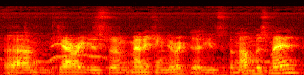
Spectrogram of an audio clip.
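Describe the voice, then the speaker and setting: Australian male product manager, hesitant explainer, interview setting with echo and clear background music. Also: medium pitch, a little fast, lo-fi sound. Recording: roomy echo with music behind.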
